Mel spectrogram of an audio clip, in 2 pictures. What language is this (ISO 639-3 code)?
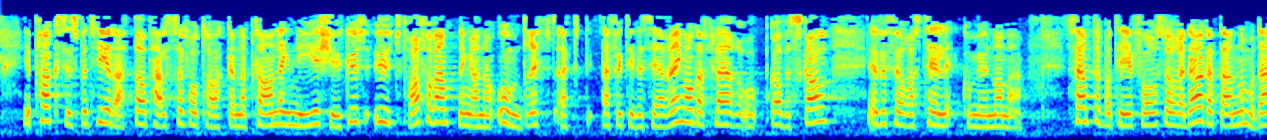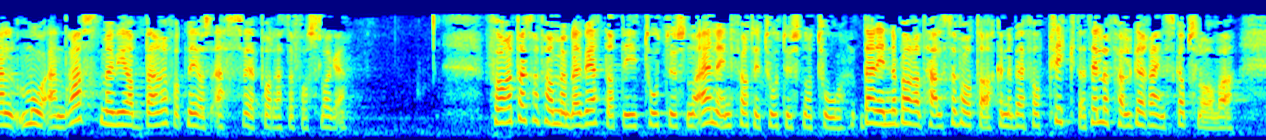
nno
